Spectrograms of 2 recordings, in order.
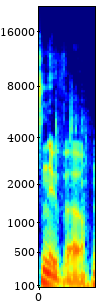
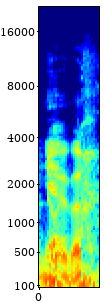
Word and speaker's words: Nouveau: Yeah, it's Nouveau. I'm sorry. I'm looking at it now. It's Nouveau, not Nuevo.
